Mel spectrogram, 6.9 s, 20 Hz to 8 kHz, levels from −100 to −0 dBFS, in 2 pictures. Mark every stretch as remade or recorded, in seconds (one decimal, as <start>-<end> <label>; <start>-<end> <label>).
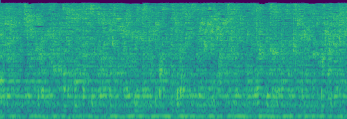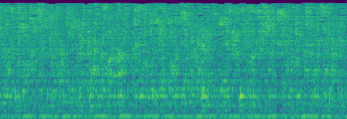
0.0-6.9 recorded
